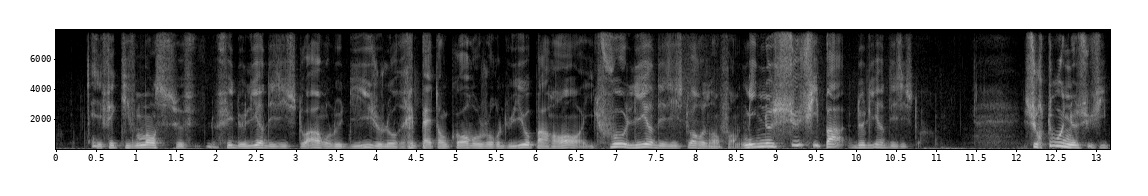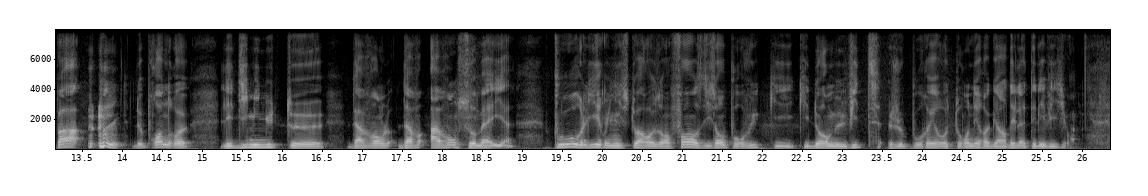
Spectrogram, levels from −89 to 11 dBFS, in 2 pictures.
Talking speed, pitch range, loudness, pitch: 155 wpm, 115-155 Hz, -22 LUFS, 130 Hz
